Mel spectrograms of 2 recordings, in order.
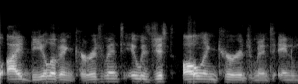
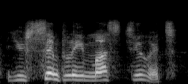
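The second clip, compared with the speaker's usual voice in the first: slow, higher, soft dramatic plea; urging; 9 semitones higher, 5 dB quieter, slower than usual. Acted. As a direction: urge a friend theatrically, drawing it out. Acting out fan fiction dialogue.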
